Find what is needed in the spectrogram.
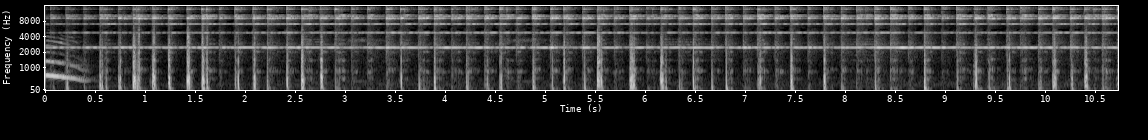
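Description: Puja hand bell rung rapidly and steadily during worship at a home altar, about five strikes a second, with its ringing tone held throughout. A long held note falls in pitch and stops in the first half second.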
